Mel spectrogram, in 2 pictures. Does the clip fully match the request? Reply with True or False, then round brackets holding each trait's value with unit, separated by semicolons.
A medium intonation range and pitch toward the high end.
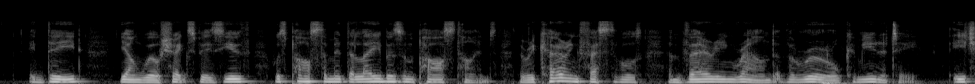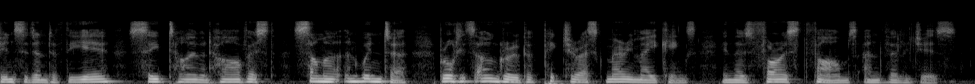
False (3.1 semitones; 115 Hz)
